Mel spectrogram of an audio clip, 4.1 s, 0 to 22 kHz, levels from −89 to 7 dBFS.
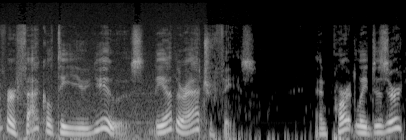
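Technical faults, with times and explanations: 2.07 s to 4.06 s, overdone noise removal: the room noise, which sits about 21 dB under the speech up to this point, suddenly drops and breaks up into twinkling specks. A noise reduction stage set too strong is switching individual frequency bands down or off whenever their level falls close to its noise estimate, and it is removing the quieter parts of the speech along with the noise.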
